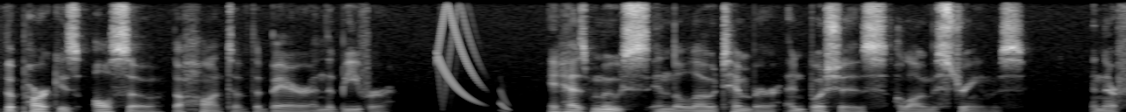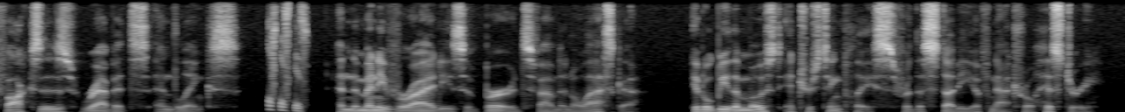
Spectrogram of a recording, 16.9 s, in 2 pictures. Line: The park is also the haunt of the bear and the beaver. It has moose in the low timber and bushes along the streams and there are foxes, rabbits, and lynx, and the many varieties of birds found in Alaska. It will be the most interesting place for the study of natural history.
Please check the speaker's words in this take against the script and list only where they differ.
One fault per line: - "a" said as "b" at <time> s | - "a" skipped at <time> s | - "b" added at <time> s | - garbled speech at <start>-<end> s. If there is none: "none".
none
